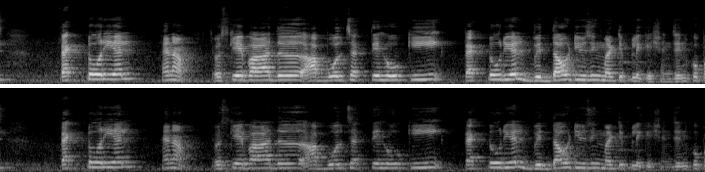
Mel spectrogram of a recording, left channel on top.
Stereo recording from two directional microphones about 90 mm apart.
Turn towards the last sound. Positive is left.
turn(degrees=25)  # may be behind; listen again after turning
